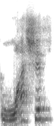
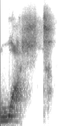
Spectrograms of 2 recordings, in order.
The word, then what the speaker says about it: washed: ¿Se pronunciará washeth o washed? Washed. Yes, that's right.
